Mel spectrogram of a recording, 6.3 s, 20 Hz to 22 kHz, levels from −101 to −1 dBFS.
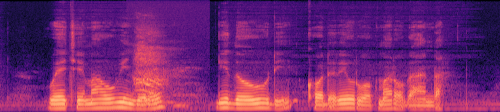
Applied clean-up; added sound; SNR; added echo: none; Gasp; 6 dB; none.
